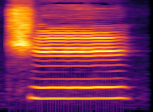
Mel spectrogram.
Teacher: uốn lưỡi và bật hơi ra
